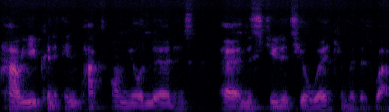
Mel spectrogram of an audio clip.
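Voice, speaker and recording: A man talks at a fairly quick pace. He has a northern English accent. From northwest England, Preston. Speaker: teacher and university lecturer. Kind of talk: conference talk. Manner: hesitant, many fillers.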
